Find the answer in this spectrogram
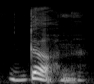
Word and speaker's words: dorment: 2e vous dormez ils dorment ici ce qui je prononce ce n'est pas le ent mais c'est plutôt le M ici ok dorme donc je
